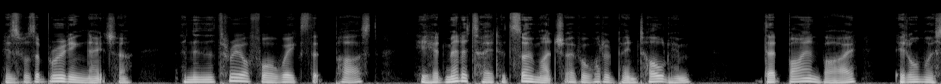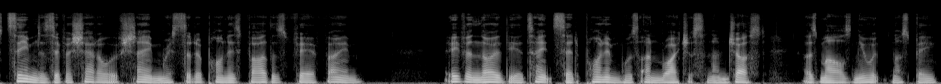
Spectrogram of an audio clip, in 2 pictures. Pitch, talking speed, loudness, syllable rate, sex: 105 Hz, 195 wpm, -21 LUFS, 5.3 syllables/s, male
